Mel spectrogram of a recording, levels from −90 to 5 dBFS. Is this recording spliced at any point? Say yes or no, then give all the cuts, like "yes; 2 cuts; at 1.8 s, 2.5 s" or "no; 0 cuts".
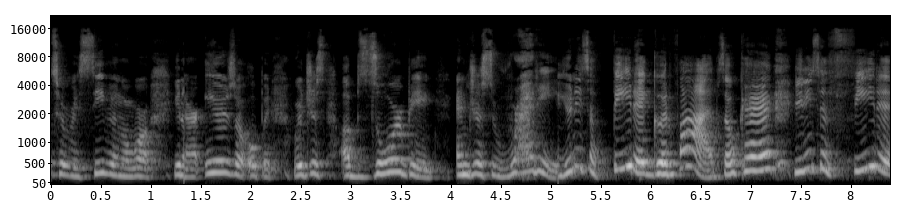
yes; 2 cuts; at 1.3 s, 5.1 s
